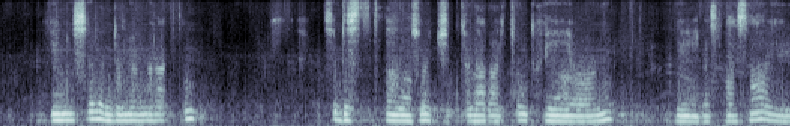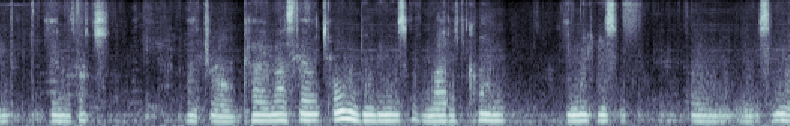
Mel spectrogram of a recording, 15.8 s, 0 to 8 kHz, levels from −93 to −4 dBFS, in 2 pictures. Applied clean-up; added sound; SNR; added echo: neural separator model SepFormer DNS4.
